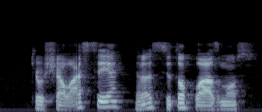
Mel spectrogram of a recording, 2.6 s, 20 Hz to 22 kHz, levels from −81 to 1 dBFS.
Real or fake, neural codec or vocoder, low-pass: real; none; 5.4 kHz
